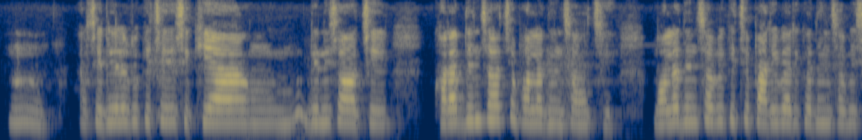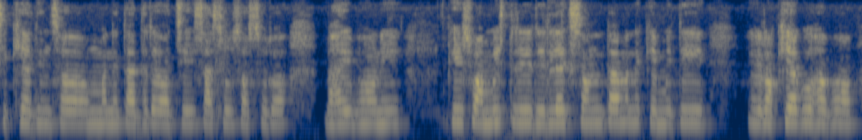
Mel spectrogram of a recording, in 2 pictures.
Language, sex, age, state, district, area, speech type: Odia, female, 45-60, Odisha, Rayagada, rural, spontaneous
